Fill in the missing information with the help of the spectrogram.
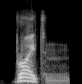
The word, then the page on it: brighten: British English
